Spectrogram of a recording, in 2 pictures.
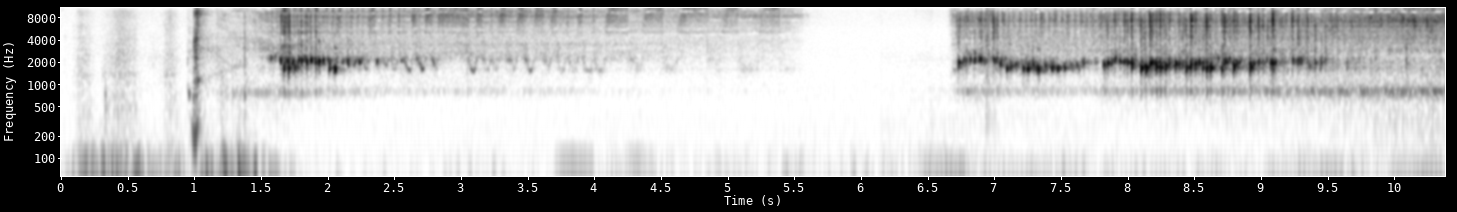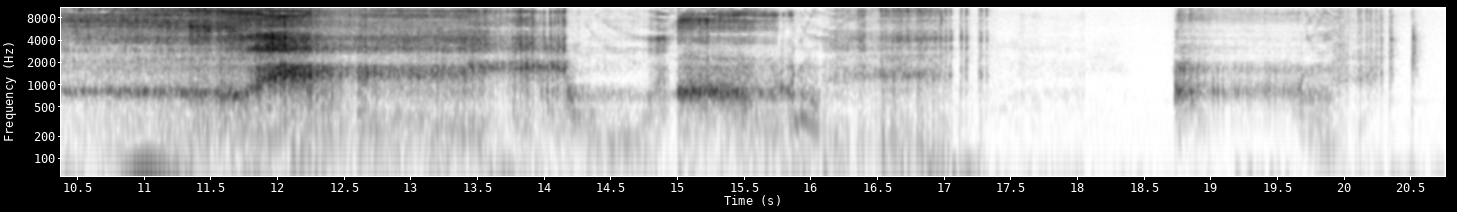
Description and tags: Alien thermos
This is the weird sound of my thermos flask after pouring boiling water. The sound is created by the pressure of the water trying to escape.
Sounds like and alien language!
Recorded with the Zoom H4N.
water, organic, thermos, weird, experimental, liquid, pressure, alien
